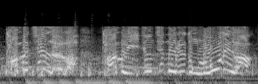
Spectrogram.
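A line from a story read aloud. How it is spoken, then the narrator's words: Hysterical shout. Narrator (Chinese): 男子身边的一个同伴歇斯底里地喊道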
